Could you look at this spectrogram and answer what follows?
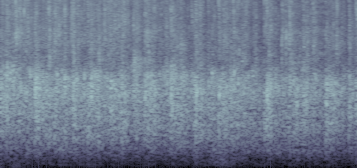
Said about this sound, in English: We can give Jesus a round of applause for that.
